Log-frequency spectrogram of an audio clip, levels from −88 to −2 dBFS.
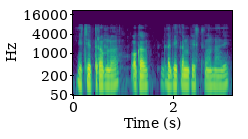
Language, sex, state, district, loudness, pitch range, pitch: Telugu, male, Telangana, Mahabubabad, -19 LUFS, 100-110 Hz, 100 Hz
